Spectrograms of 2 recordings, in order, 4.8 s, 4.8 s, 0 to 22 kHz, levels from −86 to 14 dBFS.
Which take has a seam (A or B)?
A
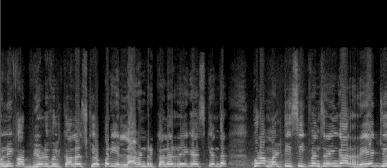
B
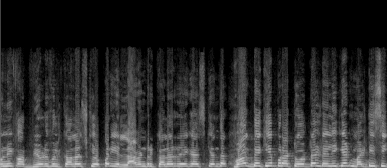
B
